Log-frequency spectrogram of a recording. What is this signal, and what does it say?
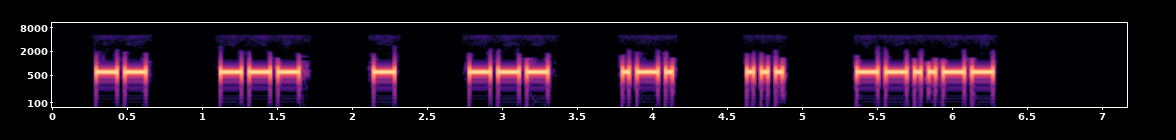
Morse code, heard as a keyed tone, about 25 wpm, spaced as for 13 wpm, 600 Hz. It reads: MOTORS,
